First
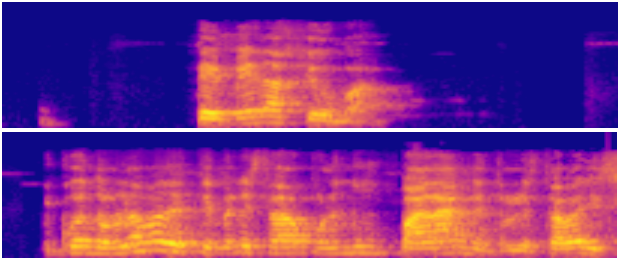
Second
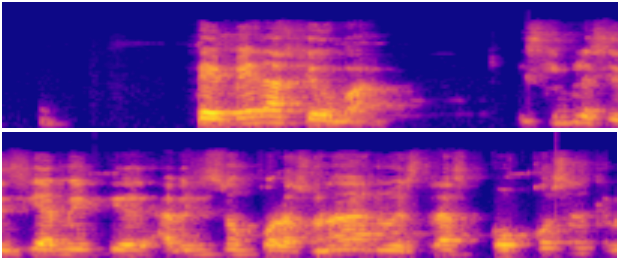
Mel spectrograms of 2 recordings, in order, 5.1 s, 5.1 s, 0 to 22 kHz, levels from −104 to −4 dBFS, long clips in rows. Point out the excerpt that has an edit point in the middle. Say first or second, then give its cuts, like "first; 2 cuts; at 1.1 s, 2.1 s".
second; 1 cut; at 2.0 s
